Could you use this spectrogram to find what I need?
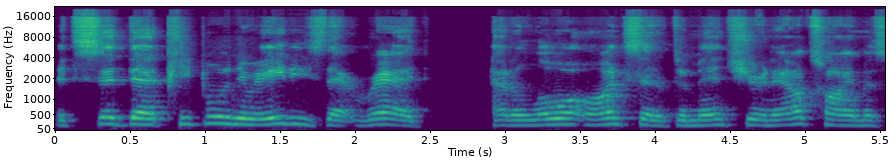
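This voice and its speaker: In an American accent, a man with a high pitch and a dark, mellow tone speaks at a moderate pace in a monotone, flat intonation. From US Northeast (Brooklyn, New York). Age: 70s. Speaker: speed-reading trainer and author. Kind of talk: interview.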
